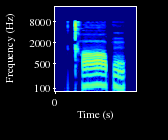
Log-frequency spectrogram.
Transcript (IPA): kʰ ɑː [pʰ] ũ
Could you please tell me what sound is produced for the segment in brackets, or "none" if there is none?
p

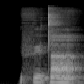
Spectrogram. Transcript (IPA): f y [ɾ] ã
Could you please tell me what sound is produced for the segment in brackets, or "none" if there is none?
t̪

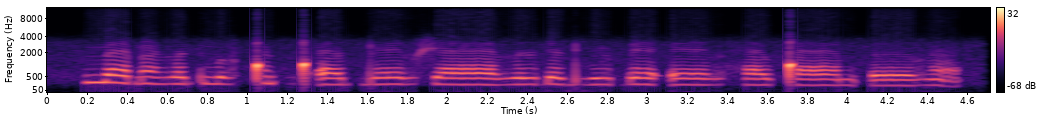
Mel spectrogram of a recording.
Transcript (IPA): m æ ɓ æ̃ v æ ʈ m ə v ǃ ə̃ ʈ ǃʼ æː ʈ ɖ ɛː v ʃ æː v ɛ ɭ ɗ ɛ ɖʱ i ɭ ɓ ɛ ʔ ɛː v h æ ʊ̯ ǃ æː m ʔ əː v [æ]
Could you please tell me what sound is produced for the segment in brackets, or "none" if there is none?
æ̃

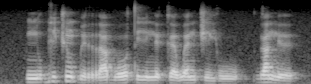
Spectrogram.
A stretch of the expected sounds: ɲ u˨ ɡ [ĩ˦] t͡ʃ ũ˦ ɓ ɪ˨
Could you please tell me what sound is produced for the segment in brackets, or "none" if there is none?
i˦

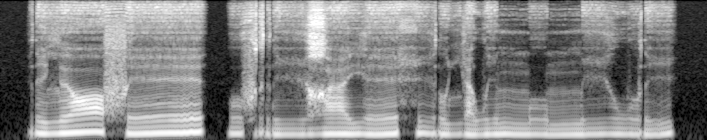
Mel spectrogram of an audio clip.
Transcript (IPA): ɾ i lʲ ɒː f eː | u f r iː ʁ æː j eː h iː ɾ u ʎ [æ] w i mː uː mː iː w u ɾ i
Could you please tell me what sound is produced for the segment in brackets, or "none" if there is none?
æ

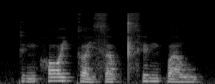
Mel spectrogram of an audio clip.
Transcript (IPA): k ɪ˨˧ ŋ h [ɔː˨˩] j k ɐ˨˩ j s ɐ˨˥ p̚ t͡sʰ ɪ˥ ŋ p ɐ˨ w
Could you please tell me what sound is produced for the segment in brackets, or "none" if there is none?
ɔː˥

